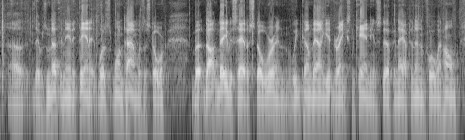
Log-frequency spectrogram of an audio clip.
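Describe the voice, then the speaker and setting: With very deep, low pitch and fairly even intonation, a man talks at a fairly quick pace against noticeable background noise. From US South, Wilkes County, North Carolina. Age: 70s. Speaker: elderly local resident, oral history interviewee. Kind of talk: oral history interview. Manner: halting, many fillers.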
